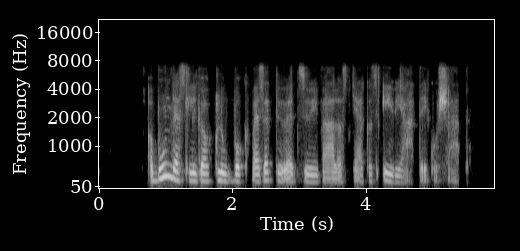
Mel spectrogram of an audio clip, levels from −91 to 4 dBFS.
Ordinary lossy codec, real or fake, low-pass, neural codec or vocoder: Opus, 16 kbps; real; 7.2 kHz; none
